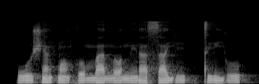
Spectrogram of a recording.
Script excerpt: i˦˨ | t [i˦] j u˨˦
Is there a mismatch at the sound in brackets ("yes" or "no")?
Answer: yes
